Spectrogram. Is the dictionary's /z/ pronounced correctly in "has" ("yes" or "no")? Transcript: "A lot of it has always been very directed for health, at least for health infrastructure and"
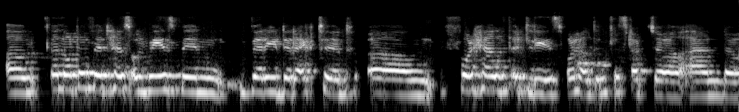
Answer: yes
